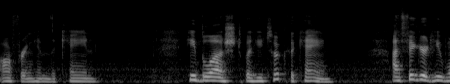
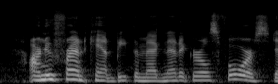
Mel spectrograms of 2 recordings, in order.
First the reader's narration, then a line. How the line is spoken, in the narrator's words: Daddy called out, encouraging the audience to cheer louder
